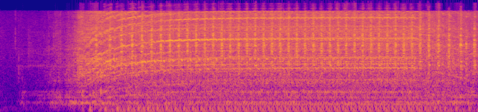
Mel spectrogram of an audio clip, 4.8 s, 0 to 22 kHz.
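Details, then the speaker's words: MTD mower with Briggs & Stratton Classic engine, previously no compression, possibly overheated, oil leaking at head; after refitting used head gasket, cranked with gauge reading 120: even firm chugging about four beats a second; compression healthy. "one-twenty very nice well I think this thing should run"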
